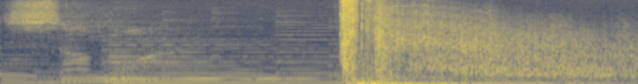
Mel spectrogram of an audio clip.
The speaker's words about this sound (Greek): Και αυτός ο πυροβολισμός σε σκότωσε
